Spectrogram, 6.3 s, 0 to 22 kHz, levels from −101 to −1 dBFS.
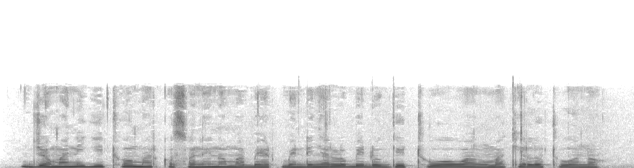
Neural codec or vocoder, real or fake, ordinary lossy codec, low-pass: none; real; AAC, 48 kbps; 10.8 kHz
